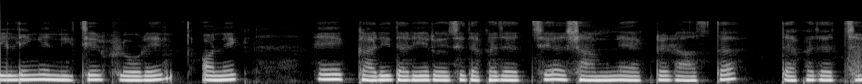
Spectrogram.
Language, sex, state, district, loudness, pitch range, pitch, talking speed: Bengali, female, Jharkhand, Sahebganj, -12 LUFS, 195-215 Hz, 205 Hz, 120 wpm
